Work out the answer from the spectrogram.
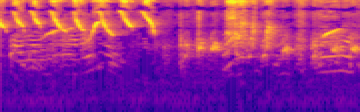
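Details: White-rumped shama singing in the 'sambaran listrik' (electric strike) style: a fast run of about nine repeated, high descending whistled sweeps, followed by rougher, varied notes and short chirps.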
